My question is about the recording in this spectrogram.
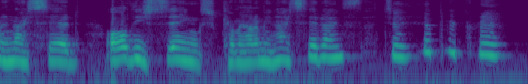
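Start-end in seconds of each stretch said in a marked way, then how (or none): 2.4-3.8 high-pitched tearful wail, climbing on the repeat; bawling confession. Retold or imitated. Man standing at work confessing hypocrisy, bawling. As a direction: wail it as if sobbing, retold. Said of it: "I'm bawling".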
